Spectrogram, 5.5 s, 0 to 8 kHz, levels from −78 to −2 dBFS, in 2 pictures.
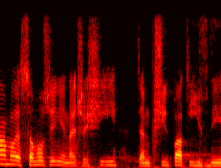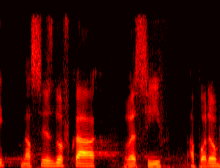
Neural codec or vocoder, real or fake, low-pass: codec, 16 kHz, 1 kbps, X-Codec, HuBERT features, trained on general audio; fake; 7.2 kHz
